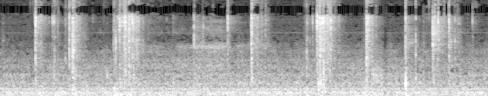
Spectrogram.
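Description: A solid, cream-colored, palm-sized bar of soap is held in the hands while its pre-cut surface is crushed and broken off with the fingers and nails. Sharp, bright crunching cracks and brittle snaps sound at irregular intervals over a low, steady background rumble.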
